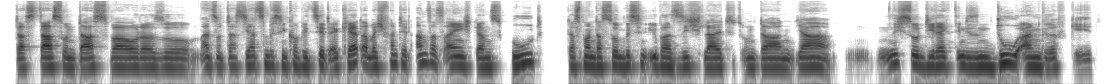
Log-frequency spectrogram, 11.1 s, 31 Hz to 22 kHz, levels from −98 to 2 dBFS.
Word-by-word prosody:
dass 115 0 0
das 125 0 +6
und 120 -3 -4
das 115 0 +2
war“, 120 0 +3
oder 120 -1 0
so. 120 -1 -5
Also 125 -1 -2
das 130 +1 -5
sie 135 - 0
hat's 140 - +1
'n - - 0
bisschen 135 -1 -1
kompliziert 130 +1 -2
erklärt, 145 +6 +2
aber 130 -2 +1
ich 125 -1 0
fand 155 0 -4
den 145 - -4
Ansatz 155 0 -3
eigentlich 135 -1 +2
ganz 125 +1 -2
gut, 160 +5 0 0.2
dass 130 0 -1
man 135 -2 +2
das 125 0 +1
so 135 - +2
'n 130 - -1
bisschen 135 +1 0
über 130 -2 +1
sich 125 +2 -3
leitet 120 0 -1
und 120 0 -6
dann, 115 -1 0
ja, 125 -2 +1 0.4
nicht 160 +2 -1
so 145 - +3
direkt 130 0 0
in 135 - +2
diesen 125 -1 +1
Du-Angriff 125 -5 +1
geht. 100 +2 -9
125 Hz, 230 wpm, -23 LUFS, 120-135 Hz, 0.4 s, das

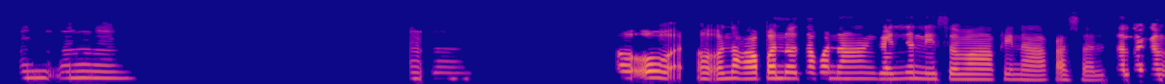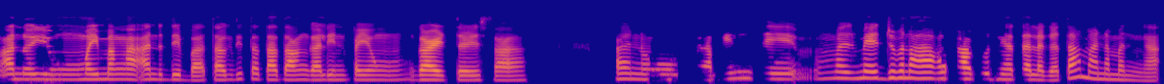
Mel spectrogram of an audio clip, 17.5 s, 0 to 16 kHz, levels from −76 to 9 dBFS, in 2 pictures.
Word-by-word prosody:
Mm. 280 -1 -8 2.0
Mm. 250 -1 -16 1.1
Oo, 285 0 +4 0.4
oo. 245 -1 +1
Nakapanood 265 0 +6
ako 255 +1 +2
ng 255 0 +2
ganyan, 245 +1 -1
eh, 240 - -4
sa 225 +1 -1
mga 225 0 +2
kinakasal, 205 -2 -5
talagang 215 0 -2
ano, 230 0 +1
yung 220 -1 -3
may 225 0 +4
mga 225 0 +2
ano, 225 -1 -4
di 215 - 0
ba, 185 -2 -2
tawag 205 0 -1
dito, 235 +1 -8
tatanggalin 205 0 +1
pa 205 - 0
yung 200 0 -10
garter 195 -1 +6
sa 190 -1 -2 0.7
ano, 240 -2 -3 0.4
sa 200 - -9
binti. 245 -2 -5 0.5
Medyo 280 0 +2
nakakapagod 255 -3 +2
nga 220 -1 -3
talaga 205 -3 0
tama 280 -3 +1
naman 205 -5 -7
nga. 170 - -2
230 Hz, 125 wpm, -21 LUFS, 205-260 Hz, 2.0 s, Nakapanood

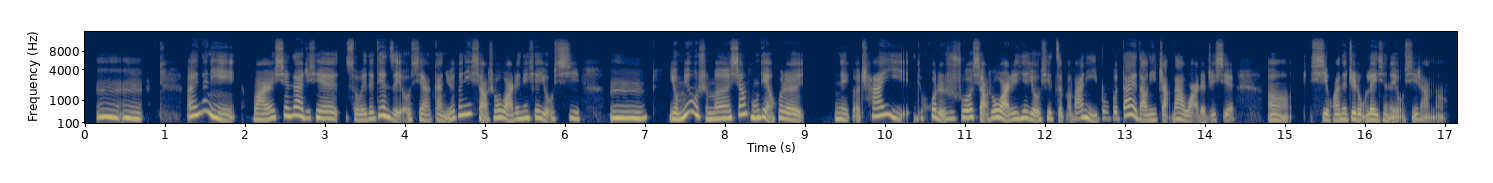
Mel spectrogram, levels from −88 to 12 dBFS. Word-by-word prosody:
嗯 265 -2 +5
嗯， 225 -4 +3 0.5
诶， 310 +2 +3
那 - - +1 0.2
你 220 0 +2 0.2
玩 195 -2 -1
儿 210 +6 +2
现 295 +3 +2
在 315 -3 +3
这 235 - -4
些 230 -2 0
所 225 -5 -6
谓 180 - -1
的 215 - -1
电 300 +2 +5
子 - - -3
游 - - -4
戏 200 0 -5
啊， 175 -2 -4
感 185 -3 -6
觉 225 - 0
跟 330 +6 +1
你 370 +1 +1
小 - - -2
时 245 - -3
候 255 - +5
玩 235 - +3
儿 - - -3
的 210 - -1
那 235 +2 +4
些 245 +1 0
游 215 - -2
戏， 220 0 -4 0.3
嗯， 235 -1 +5 0.3
有 205 -1 +2
没 255 - +6
有 400 -2 +1
什 250 -9 -2
么 225 +3 +2
相 355 +9 +1
同 255 -7 +5
点 255 -5 +1
或 245 - -1
者 190 -6 +2 0.4
那 205 -2 -1
个 - - -7
差 300 +2 0
异， 290 - -1
就 230 - -11
或 280 0 0
者 225 - -1
是 215 +1 -5
说 250 +3 +1
小 260 - -1
时 - - -6
候 255 - +4
玩 230 - +5
儿 - - -1
的 200 - -2
这 210 - +1
些 235 +1 +2
游 200 - -1
戏 220 +3 -4
怎 210 - -8
么 - - -12
把 215 +4 -4
你 245 -11 +3
一 - - -6
步 230 +5 -12
步 220 0 -5
带 325 +5 +1
到 175 - -2
你 180 +2 -3
长 - - -4
大 205 -3 -1
玩 165 - -3
儿 - - -8
的 120 - -6
这 165 +8 -9
些 - - -6 0.4
呃， 180 -1 -3 0.3
喜 190 - -1
欢 180 +2 -3
的 195 - -1
这 210 - +3
种 185 - -1
类 185 0 +2
型 175 0 -6
的 - - -3
游 - - -6
戏 - - -6
上 245 +6 -8
呢？ 265 +1 -11
225 Hz, 325 characters per minute, -21 LUFS, 200-255 Hz, 0.5 s, 没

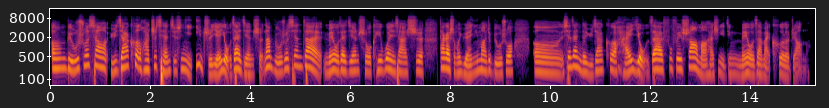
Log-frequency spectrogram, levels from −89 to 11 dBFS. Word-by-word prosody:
嗯， 220 0 +1
比 215 - 0
如 190 +3 +2
说 275 +5 0
像 250 -6 +2
瑜 175 +2 -6
伽 240 +6 +3
课 275 -1 +2
的 220 - +1
话， 205 0 -2
之 255 +6 -2
前 175 -5 +4
其 185 -1 -7
实 215 - -3
你 180 -9 -5
一 290 -2 -3
直 145 -8 -3
也 145 +2 +2
有 195 - +3
在 215 -1 +5
坚 150 -4 -4
持。 - - -4
那 250 +1 +3
比 230 - -9
如 165 0 -3
说 220 +5 -1
现 255 +3 -3
在 245 -5 +4
没 165 +2 -3
有 195 -1 +2
再 190 -1 +3
坚 185 +1 -3
持， 175 - -4
我 170 - -1
可 185 - -9
以 190 - 0
问 205 0 +2
一 - - -5
下 170 -2 -2
是 175 +1 -2 0.3
大 230 0 +3
概 215 - +8
什 170 -4 -2
么 165 - -4
原 145 -2 -2
因 180 +3 -8
吗？ 195 -2 -1
就 195 - -3
比 165 -2 -11
如 155 0 -3
说， 180 +2 0 0.4
嗯， 160 -4 -1
现 240 +9 0
在 255 -1 +2
你 205 - -5
的 170 - 0
瑜 145 -2 -9
伽 190 +1 -2
课 190 -2 -1
还 165 -1 -1
有 190 -2 +3
在 205 0 +5
付 220 +3 -11
费 215 0 0
上 235 0 +3
吗？ 135 -3 -1
还 140 0 -6
是 170 +3 -6
已 145 - -9
经 150 +1 -13
没 140 +3 -2
有 150 -3 0
在 150 +1 -2
买 130 -2 -4
课 155 - -6
了 125 -2 -3
这 - - -11
样 - - -7
呢？ - - -27
185 Hz, 310 characters per minute, -21 LUFS, 160-215 Hz, 0.4 s, 概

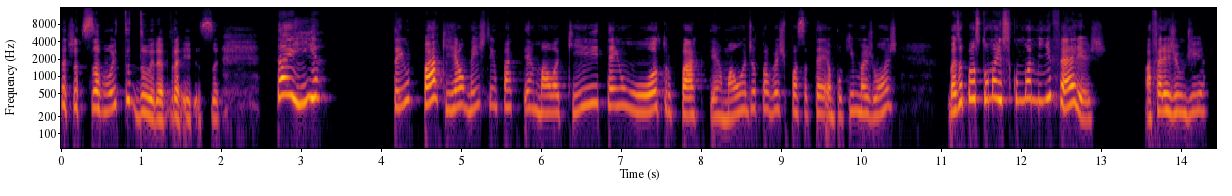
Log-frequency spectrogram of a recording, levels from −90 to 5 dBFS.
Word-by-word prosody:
Eu 320 - -3
já 290 - -6
sou 280 -1 +1
muito 275 +10 -3
dura 205 - 0
pra 200 +2 -2
isso. 190 0 -8 0.7
Tá 450 - +5
aí! 425 -7 +8 1.1
Tem 290 +3 -4
o 385 - -3
parque, 345 -5 +7
realmente 290 +2 -2
tem 320 -4 -14
o - - -14
parque 290 0 -7
termal 235 -4 -3
aqui, 245 +9 -5
tem 310 0 -2
um 305 -3 -8
outro 250 +2 0
parque 215 -2 0
termal 200 +1 -6
onde 260 +1 -7
eu 275 - -10
talvez 265 -1 -7
possa 235 -2 -7
até 225 +1 -4
um 210 - -6
pouquinho 210 +5 -11
mais 225 -3 -4
longe, 245 +9 -6 0.6
mas 245 +1 +3
eu 355 - +3
posso 410 +1 +3
tomar 415 +1 +2
isso 395 +1 +1
como 395 -1 -6
uma 420 +1 +2
mini 385 +4 0
férias, 295 - +2 0.5
a 190 - -3
férias 250 +4 +2
de 235 - -3
1 235 - -5
dia. 240 +3 -8
260 Hz, 190 wpm, -25 LUFS, 230-320 Hz, 1.1 s, aí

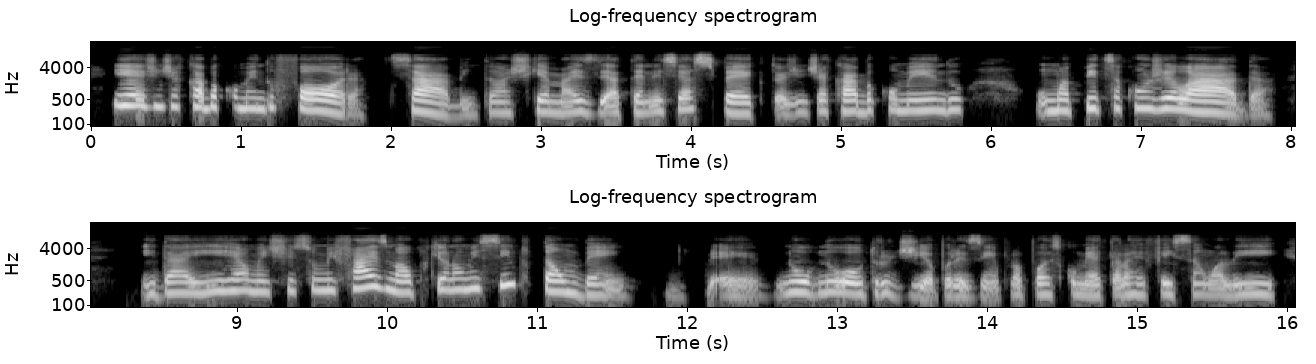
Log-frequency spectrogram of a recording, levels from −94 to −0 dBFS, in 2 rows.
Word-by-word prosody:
e 345 - +6
a 345 - +6
gente 320 0 -4
acaba 310 -1 +3
comendo 295 -1 -4
fora, 250 -10 +4
sabe? 220 -8 +3
Então 215 +4 -10
acho 215 -1 -7
que 240 - +1
é - - 0
mais, 225 0 -3
até 110 - 0
nesse 120 +4 -2
aspecto, 205 +9 0
a - - -2
gente 220 +2 -6
acaba 235 +1 +2
comendo 250 +2 -3 0.5
uma 245 +1 -1
pizza 285 +3 -3
congelada, 270 -6 +5 0.5
e - - -7
daí 225 +3 -2
realmente 260 -2 -4
isso 270 +3 -8
me 265 0 -3
faz 310 +4 +4
mal, 235 -4 +1
porque 275 +5 -6
eu - - -2
não 280 +1 -3
me 300 +1 -1
sinto 380 +5 0
tão 240 -3 +3
bem, 200 -2 -5 0.6
eh, - - -6
no 235 +1 +1
no 235 +2 -3
outro 220 -1 +1
dia 180 +1 -2
por - - -5
exemplo, - - -6
após 205 0 -5
comer 100 - -5
aquela 145 - -4
refeição 205 +1 -5
ali, 205 +1 -4
240 Hz, 180 wpm, -22 LUFS, 215-275 Hz, 0.6 s, e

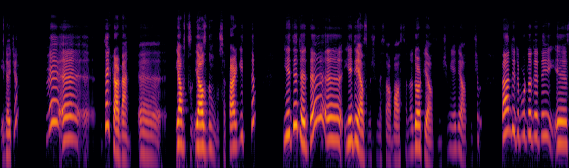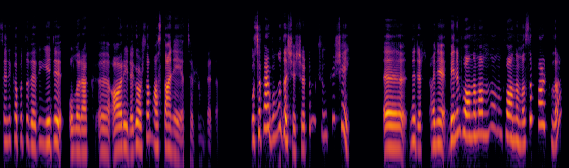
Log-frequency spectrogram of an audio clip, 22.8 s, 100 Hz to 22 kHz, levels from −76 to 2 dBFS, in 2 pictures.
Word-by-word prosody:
ilacın 155 0 -8 0.6
ve, - - -6
eee, 265 - 0 0.5
tekrar 385 - +5
ben, 140 -5 0 0.2
eee, 150 -3 -9 0.3
yavz 220 0 +3
yazdım 195 -6 +6
bu - - -29
sefer. 150 - +3
Gittim 285 - -8 0.6
7 305 +10 +1
dedi, 470 +1 +4 0.3
ııı, 250 -1 +1
7 240 +3 -1
yazmışım 145 -5 +1
mesela 130 -2 -14
bazısına 155 +7 -10
4 200 -1 +3
yazmışım, 115 +8 -7
7 190 0 -16
yazmışım. 130 - -11 0.4
"Ben" 325 +4 +4
dedi, 295 -4 -6
"burada" 295 +1 -3
dedi, 280 0 -4
eee, 225 -6 -2
"seni 235 +2 -11
kapıda" 255 -1 -8
dedi, 205 +1 -3
"7 230 - +1
olarak, 170 -1 -3
eee, - - -8 0.2
ağrıyla 190 -2 +2
görsem 215 +8 0
hastaneye 200 - +2
yatırırım" - - -16
dedi. - - -21 0.7
Bu 250 - -4
sefer 360 +5 +3
buna 310 +9 -8
da - - +6
şaşırdım 190 - -6
çünkü 290 - -18
şey, 390 -6 -6 0.7
eee, 195 0 +5
nedir, 195 -5 -5
hani, 215 +1 +1
benim 260 +6 +2
puanlamamla 290 +2 +2
onun 325 -4 -15
puanlaması 255 - +1
farklı. 410 +4 -1
225 Hz, 140 wpm, -22 LUFS, 190-290 Hz, 0.7 s, yazdım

